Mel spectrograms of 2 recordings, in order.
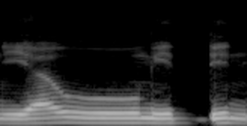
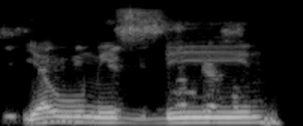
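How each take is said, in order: First: The vowel in yaum is drawn out long. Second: The vowel in yaum is kept short. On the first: The speaker calls it wrong. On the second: The speaker calls it right.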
